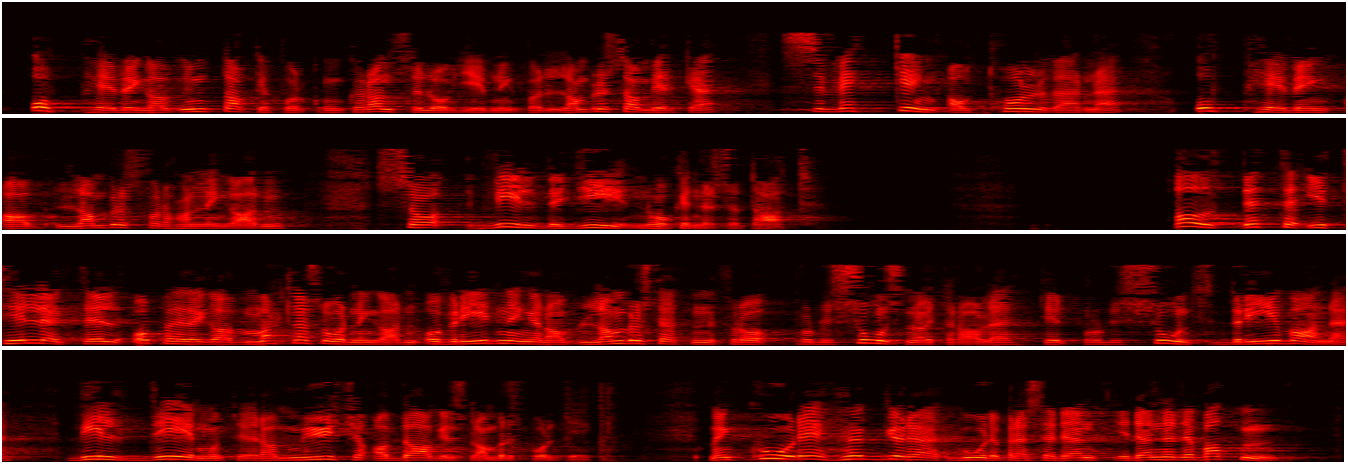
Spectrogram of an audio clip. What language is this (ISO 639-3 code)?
nno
